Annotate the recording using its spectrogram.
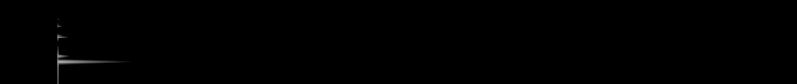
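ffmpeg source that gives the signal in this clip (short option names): -f lavfi -i "aevalsrc='0.0944*pow(10,-3*t/0.84)*sin(2*PI*1070*t+1.2*pow(10,-3*t/0.18)*sin(2*PI*2.31*1070*t))':d=0.78:s=44100"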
